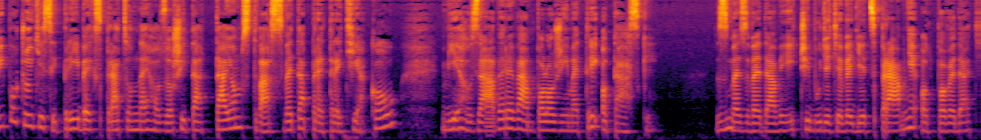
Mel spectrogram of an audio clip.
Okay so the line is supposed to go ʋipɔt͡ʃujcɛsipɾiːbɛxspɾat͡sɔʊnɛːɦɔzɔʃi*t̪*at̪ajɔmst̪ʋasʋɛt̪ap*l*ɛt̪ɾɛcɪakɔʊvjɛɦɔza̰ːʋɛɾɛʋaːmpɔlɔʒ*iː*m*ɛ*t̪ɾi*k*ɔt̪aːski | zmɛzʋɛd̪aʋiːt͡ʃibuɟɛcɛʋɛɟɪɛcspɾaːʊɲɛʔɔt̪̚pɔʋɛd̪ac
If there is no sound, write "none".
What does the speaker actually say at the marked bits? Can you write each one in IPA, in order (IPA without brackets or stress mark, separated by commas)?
t̪, ɾ, iː, ɛ, ʔ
